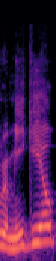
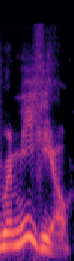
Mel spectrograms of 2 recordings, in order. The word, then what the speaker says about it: Remigio: It's Remigio. Remigio is how you pronounce it.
